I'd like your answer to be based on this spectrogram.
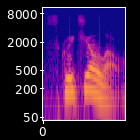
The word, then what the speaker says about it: Scricciolo: The three others are, please note, Luigi Scricciolo. I'm going to spell that S-C-R-I-C-C-I-O-L-O.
